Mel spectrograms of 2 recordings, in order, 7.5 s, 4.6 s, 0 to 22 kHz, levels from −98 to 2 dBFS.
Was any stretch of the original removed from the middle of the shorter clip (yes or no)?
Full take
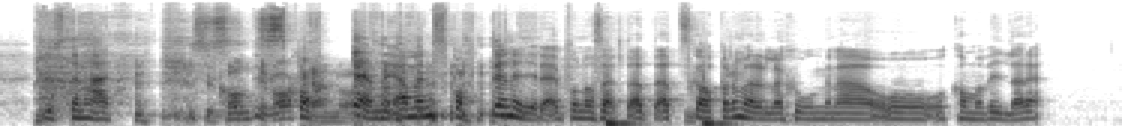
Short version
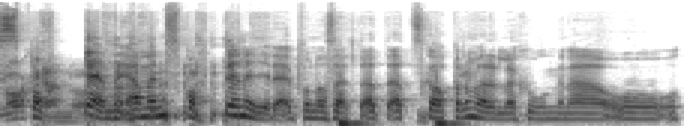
no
